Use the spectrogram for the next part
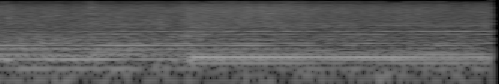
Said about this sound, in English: Beneath the curtain of the rain, she seems to see her sister's silhouette dancing familiar steps in the rain.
